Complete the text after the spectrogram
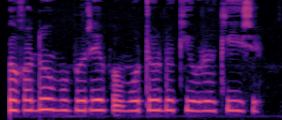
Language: Pashto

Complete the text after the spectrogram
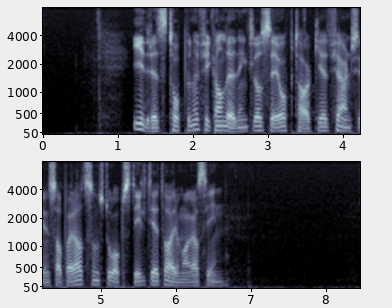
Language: Norwegian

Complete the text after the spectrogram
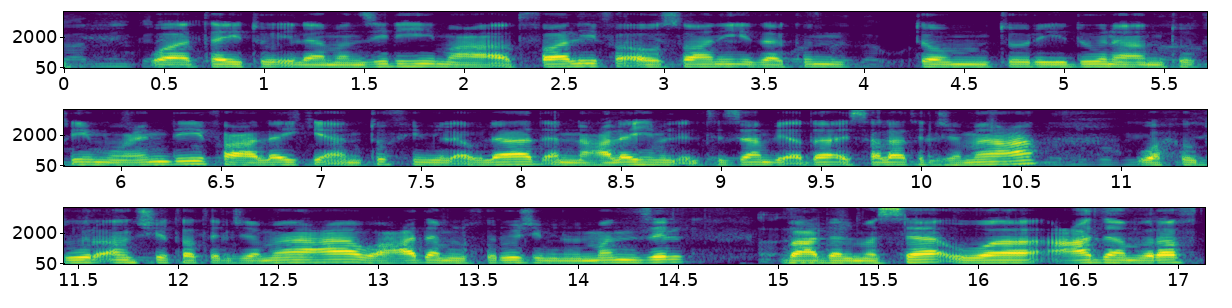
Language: Arabic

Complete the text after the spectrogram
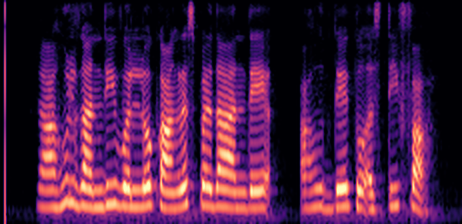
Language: Punjabi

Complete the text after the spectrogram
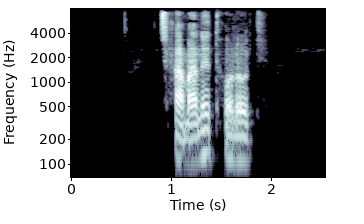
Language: Persian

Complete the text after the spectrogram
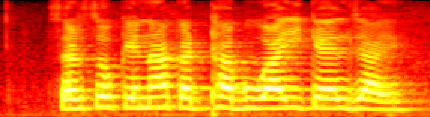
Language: Maithili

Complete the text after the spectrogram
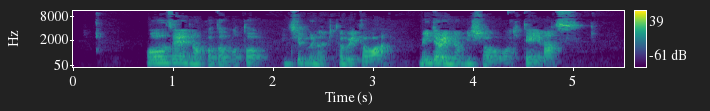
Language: Japanese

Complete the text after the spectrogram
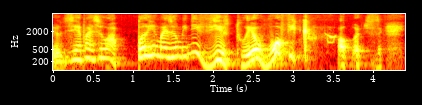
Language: Portuguese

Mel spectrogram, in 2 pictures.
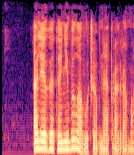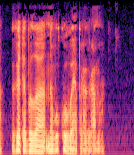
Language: Belarusian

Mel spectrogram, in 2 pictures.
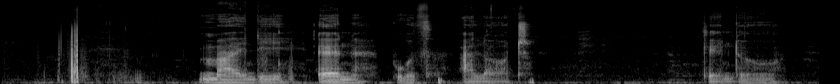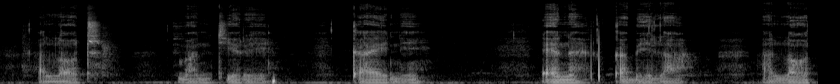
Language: Luo (Kenya and Tanzania)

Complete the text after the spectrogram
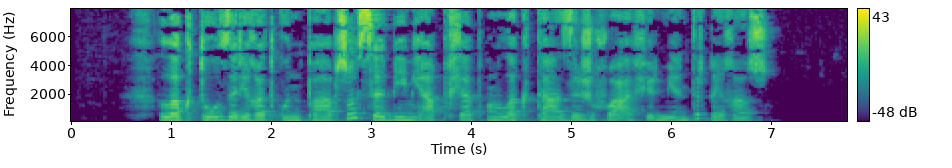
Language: Kabardian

